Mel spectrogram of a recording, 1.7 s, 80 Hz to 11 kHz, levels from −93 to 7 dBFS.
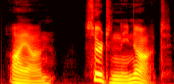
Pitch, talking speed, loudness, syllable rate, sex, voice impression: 135 Hz, 105 wpm, -19 LUFS, 3.9 syllables/s, male, slightly masculine, slightly gender-neutral, adult-like, thick, tensed, slightly powerful, clear, nasal, intellectual, calm, unique, lively, slightly sharp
